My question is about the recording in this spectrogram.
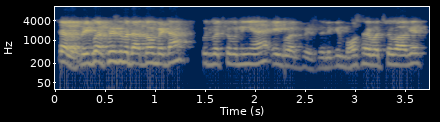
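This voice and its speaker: A man with a high voice and fairly even intonation races through a classroom chemistry lecture. He keeps encouraging his students and repeating questions to them, captured in an echoey, dull recording.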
